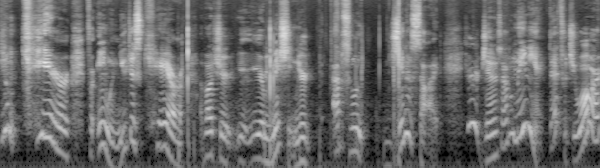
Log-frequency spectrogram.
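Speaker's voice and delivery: put-on mocking, gloating voice. Retelling a movie scene where Gamora mocks Thanos: imitating Gamora mocking and gloating. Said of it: "laughing and gloating and, and just mocking".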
